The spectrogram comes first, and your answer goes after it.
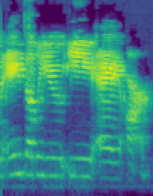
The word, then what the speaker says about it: Awear: It's spelled like wear, so it's Artfully and then Awear.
